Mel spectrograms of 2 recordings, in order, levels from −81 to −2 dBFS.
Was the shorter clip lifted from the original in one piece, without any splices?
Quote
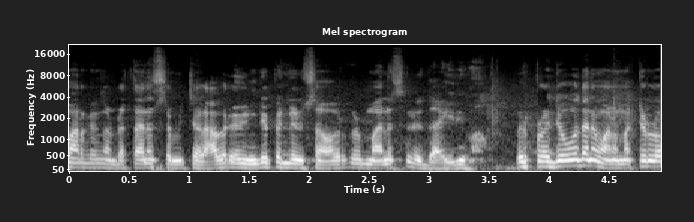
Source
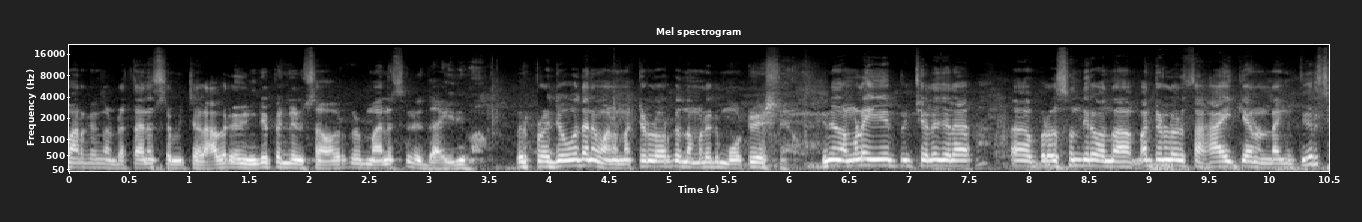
yes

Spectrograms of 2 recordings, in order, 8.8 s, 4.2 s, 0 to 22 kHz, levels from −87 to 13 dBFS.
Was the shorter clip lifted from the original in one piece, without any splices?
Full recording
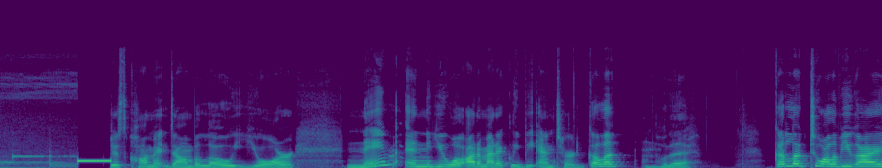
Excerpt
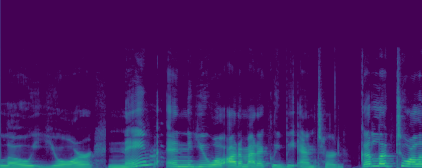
no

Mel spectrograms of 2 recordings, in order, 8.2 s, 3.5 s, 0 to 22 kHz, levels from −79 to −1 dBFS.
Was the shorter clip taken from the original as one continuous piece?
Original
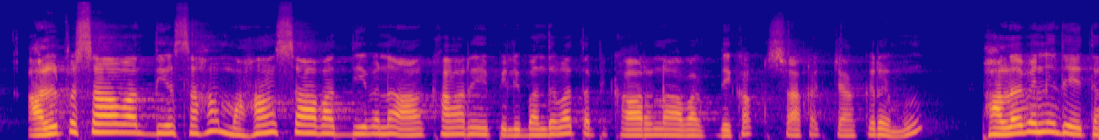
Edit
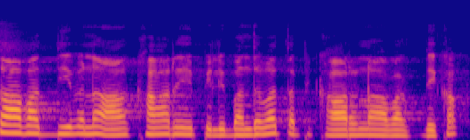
yes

